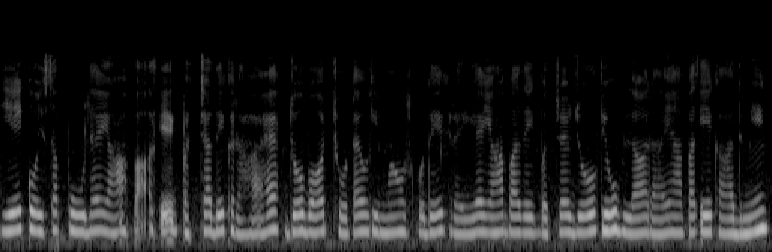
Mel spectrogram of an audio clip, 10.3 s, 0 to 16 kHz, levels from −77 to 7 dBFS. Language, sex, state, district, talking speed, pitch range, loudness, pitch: Hindi, female, Maharashtra, Solapur, 200 wpm, 195-220 Hz, -28 LUFS, 205 Hz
